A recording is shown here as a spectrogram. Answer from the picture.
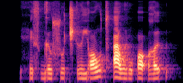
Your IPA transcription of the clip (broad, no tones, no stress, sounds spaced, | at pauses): h i s ɡ ɘ sʷ ɐ t͡ʃʼ ɨ j ɔ w t͡sʼ a w ɨ w ʔ ɔ ʔ ʁ ɨ ʔ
